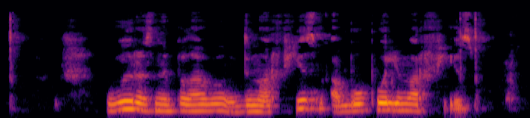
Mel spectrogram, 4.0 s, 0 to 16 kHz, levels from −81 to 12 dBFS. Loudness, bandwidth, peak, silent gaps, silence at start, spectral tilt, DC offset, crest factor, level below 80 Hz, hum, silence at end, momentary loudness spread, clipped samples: -21 LUFS; 11.5 kHz; -6 dBFS; none; 0.05 s; -6 dB/octave; under 0.1%; 16 dB; -68 dBFS; none; 0.15 s; 13 LU; under 0.1%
